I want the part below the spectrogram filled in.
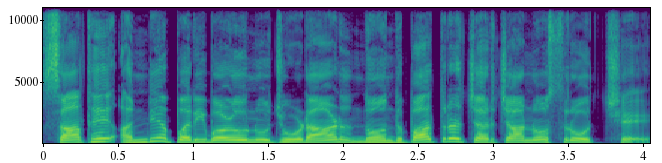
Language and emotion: Gujarati, neutral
